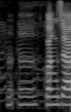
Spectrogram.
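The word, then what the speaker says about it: Guangzhou: Guangza was fantastic. Am I Am I butchering the pronunciation of that?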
